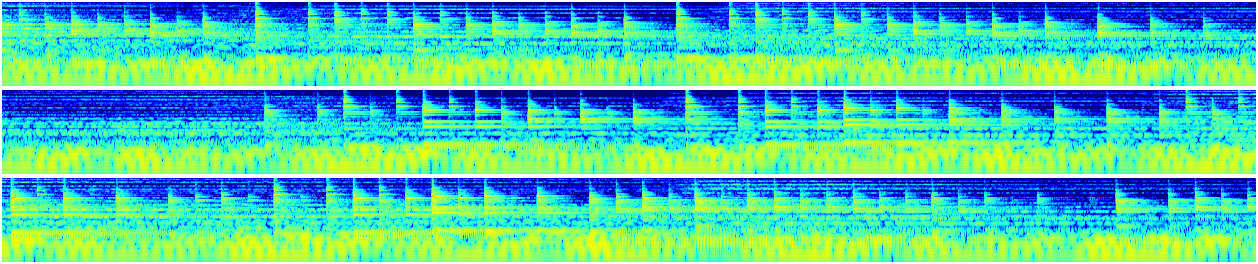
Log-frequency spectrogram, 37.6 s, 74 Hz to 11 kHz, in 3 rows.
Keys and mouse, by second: 2.8 click, 3.6 click, 5.4 g, 5.6 y, 6.3 click, 7.1-9.0 drag, 9.3 g, 9.7 z, 11.8 click, 12.4 click, 13.6 f, 13.7 click, 13.9 g, 14.5 Escape, 15.4 ctrl+z, 15.7 ctrl+z, 16.9 b, 17.6 Escape, 18.5 alt+a, 18.8 b, 19.1-20.9 drag, 21.6 g, 22.0 z, 23.2 click, 25.0 click, 26.2 click, 28.5 ctrl+alt+click, 29.2 ctrl+alt+click, 32.1-33.1 ctrl+alt+drag, 33.3 click, 34.2 click, 35.4 g, 35.6 y, 36.4 click, 37.4 click.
